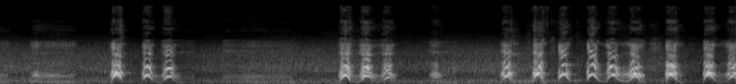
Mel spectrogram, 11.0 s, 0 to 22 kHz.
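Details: Keweenaw, a 10-month-old male Norwegian Elkhound, playing through a fence: sharp barks, first in pairs and then in a rapid series of about a dozen, with brief whiny vocal sounds before the barking.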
